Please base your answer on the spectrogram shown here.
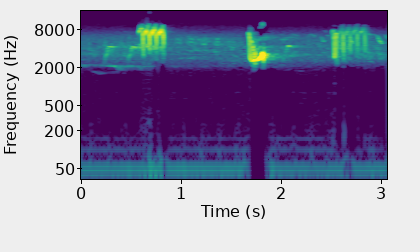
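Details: Eurasian nuthatch in the Wittlich valley, Germany, 2018: short fast high trills, a single loud sharp downslurred note in between, over a faint hiss.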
